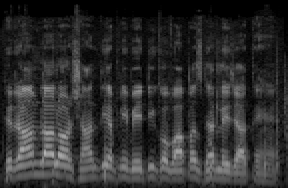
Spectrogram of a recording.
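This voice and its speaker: A man's voice: on the high side, expressive, a little fast, fairly bright tone, slight background noise. A man narrating a scripted cartoon family story.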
